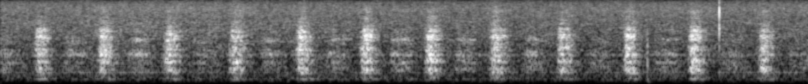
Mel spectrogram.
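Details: Rhythmic, even panting from a dog: soft hissing breaths, roughly three per second, with a faint steady background hiss.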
